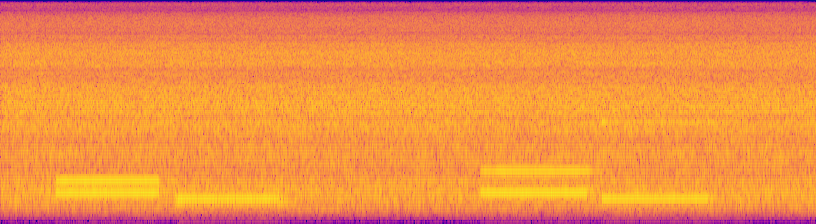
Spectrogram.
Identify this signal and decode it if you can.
Aircraft SELCAL, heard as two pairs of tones, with heavy radio static and room echo. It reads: DG-AB DJ-BS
